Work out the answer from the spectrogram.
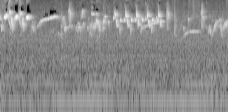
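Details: European goldfinch song given while the female sits on the nest: sharp high notes and a rising slurred whistle, then a quick tinkling twittered sequence and another short upslurred note, steady low hum in the background.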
